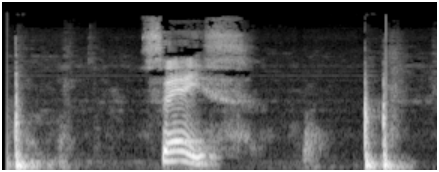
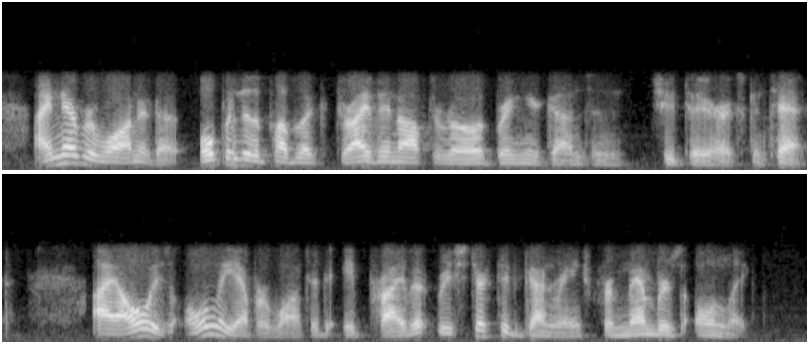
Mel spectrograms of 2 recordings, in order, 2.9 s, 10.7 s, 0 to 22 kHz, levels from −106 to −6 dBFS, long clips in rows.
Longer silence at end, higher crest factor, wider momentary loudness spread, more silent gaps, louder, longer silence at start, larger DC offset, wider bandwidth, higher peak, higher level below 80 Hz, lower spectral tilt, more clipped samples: second, 0.2 s vs 0.45 s; about the same, 20 dB vs 20 dB; first, 22 LU vs 14 LU; neither; first, -17 LUFS vs -25 LUFS; about the same, 0 s vs 0 s; neither; first, 15.5 kHz vs 4 kHz; first, 0 dBFS vs -4 dBFS; first, -40 dBFS vs -68 dBFS; about the same, -5 dB/octave vs -4.5 dB/octave; neither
